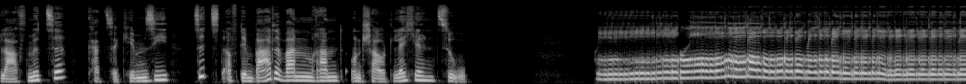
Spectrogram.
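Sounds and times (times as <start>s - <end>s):
speech: 0.0s - 4.8s, 6.0s - 9.6s
child gargling after brushing teeth at a washbasin: 6.0s - 9.6s.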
